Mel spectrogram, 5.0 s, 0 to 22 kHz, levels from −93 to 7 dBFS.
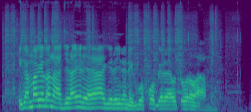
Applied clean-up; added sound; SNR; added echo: none; Printer; 18 dB; none.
